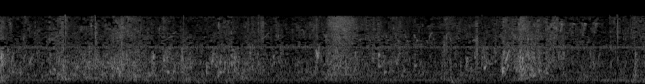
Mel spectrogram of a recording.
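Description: Pool water trickling and lapping, with small light splashes scattered irregularly through it as a person moves in the water.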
